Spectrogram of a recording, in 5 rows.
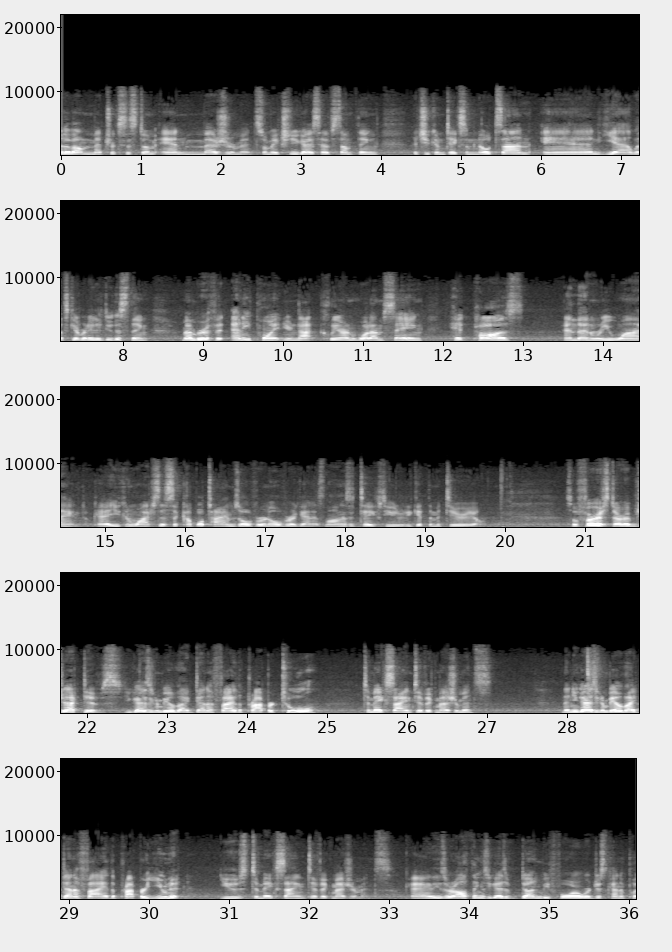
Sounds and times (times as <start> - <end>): Speech: 0.0 - 19.8, 20.8 - 27.1, 28.0 - 36.0.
